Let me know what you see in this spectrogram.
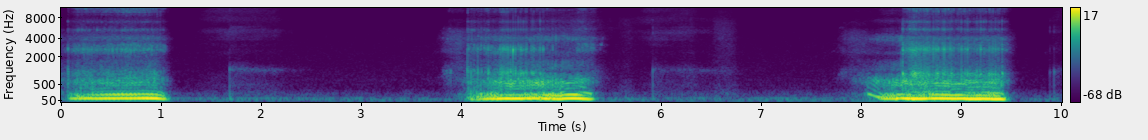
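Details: Person recorded snoring in the morning by a friend: loud, deep, rattling inspiratory snores about 14 per minute with quiet pauses between; ordinary sleep snoring.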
